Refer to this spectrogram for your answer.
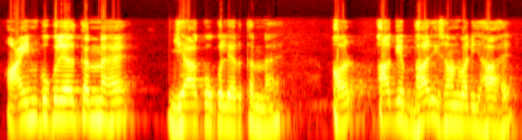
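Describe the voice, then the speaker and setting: A male Quran teacher explaining tajweed rules and reciting each word slowly and drawn out. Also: fairly high pitch, fairly even intonation. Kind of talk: tajweed lesson with slow recitation. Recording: slightly dull lo-fi audio.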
